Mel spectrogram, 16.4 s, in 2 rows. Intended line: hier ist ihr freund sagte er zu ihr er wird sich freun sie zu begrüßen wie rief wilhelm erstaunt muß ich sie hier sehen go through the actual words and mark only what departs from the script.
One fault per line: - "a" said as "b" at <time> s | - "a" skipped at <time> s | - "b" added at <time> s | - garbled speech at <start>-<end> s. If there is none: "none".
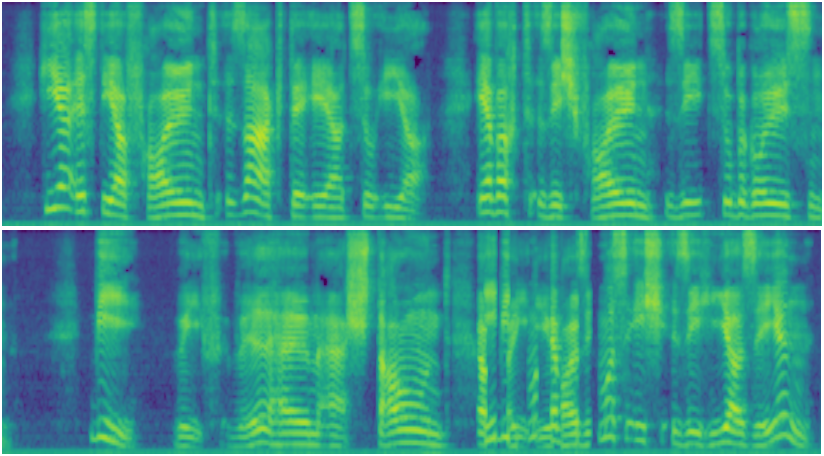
- garbled speech at 13.0-14.1 s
